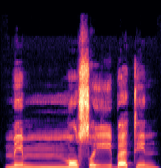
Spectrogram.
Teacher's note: ادغام کا معنی ہے حرف کو حرف میں داخل کرنا. تو ہم نون ساکن کو میم میں ملا کے غنہ اور تشدید کے ساتھ یہ حکم کو ادا کریں گے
